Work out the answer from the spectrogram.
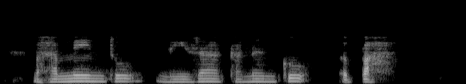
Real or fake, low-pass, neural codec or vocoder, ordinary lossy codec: real; 3.6 kHz; none; AAC, 24 kbps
